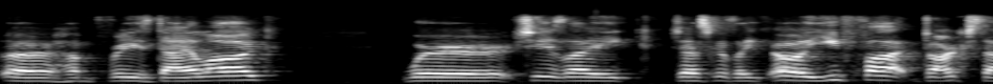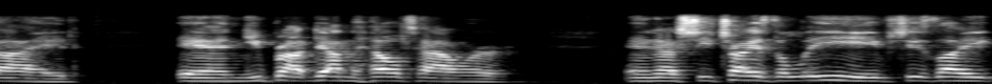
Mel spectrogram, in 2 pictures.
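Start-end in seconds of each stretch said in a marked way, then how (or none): none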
